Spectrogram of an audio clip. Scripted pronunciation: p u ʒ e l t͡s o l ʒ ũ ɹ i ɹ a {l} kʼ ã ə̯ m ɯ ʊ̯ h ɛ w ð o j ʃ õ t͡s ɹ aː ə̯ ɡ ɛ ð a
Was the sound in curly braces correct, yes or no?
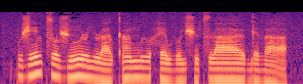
yes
